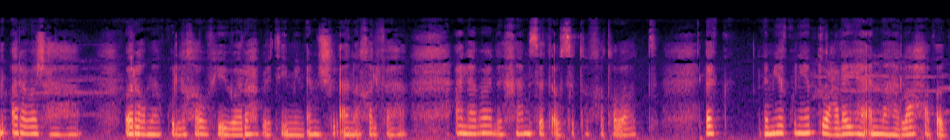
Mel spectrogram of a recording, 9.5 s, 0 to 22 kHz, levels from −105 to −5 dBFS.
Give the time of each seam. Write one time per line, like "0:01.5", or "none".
0:03.0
